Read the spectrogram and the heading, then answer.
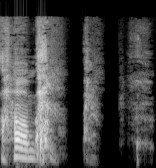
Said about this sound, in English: excuse me. Yeah, cough into the microphone. Was that good? Oh, God, no.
